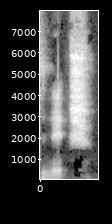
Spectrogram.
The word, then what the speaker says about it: niche: has what's called a niche and some people pronounce this niche I like niche better a niche is a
